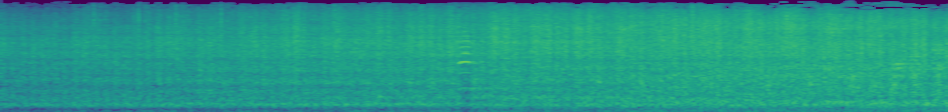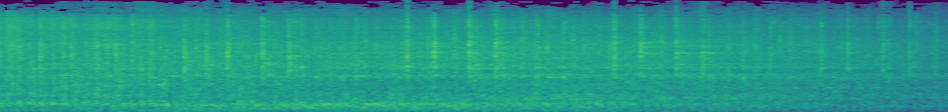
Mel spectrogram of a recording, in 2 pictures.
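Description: A train passing: its wheels click rapidly over the rail joints. It grows louder towards the middle and fades away near the end.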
